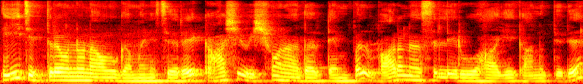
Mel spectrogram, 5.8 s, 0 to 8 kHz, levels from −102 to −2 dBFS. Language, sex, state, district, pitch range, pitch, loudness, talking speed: Kannada, male, Karnataka, Bangalore, 110-140 Hz, 120 Hz, -17 LUFS, 105 wpm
